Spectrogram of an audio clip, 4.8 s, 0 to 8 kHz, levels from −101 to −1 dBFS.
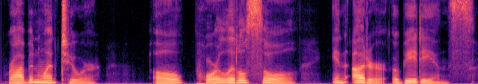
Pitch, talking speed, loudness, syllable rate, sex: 170 Hz, 115 wpm, -19 LUFS, 4.8 syllables/s, female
